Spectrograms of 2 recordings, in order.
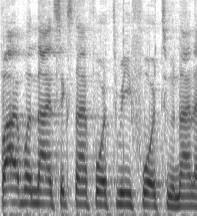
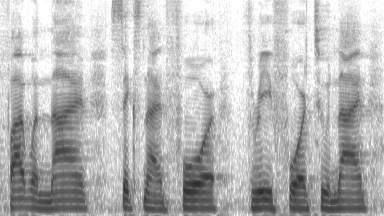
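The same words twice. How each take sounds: First: The number is read out quickly. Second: The number is read out slowly. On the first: "I said that fast" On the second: "I'm going to slow it down"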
